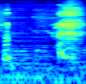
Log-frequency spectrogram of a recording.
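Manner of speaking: embarrassed laugh. Real, not acted. Mum laughs at correction.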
